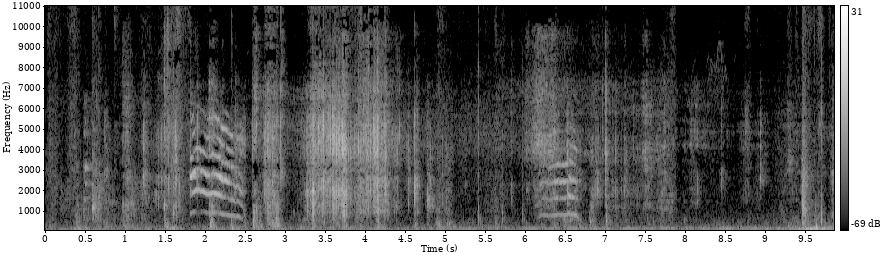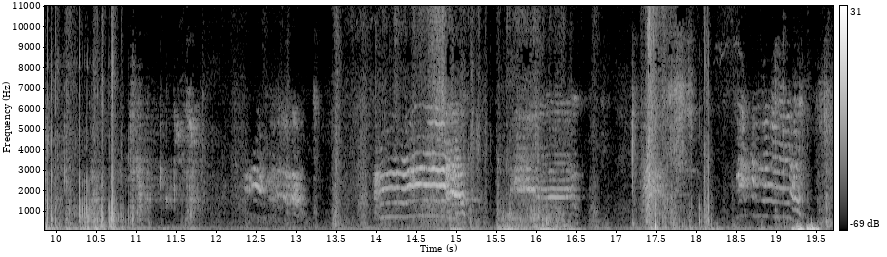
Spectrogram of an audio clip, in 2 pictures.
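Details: Yongo, also called Kuro, a retired boss cat in end-of-life care at home, gives a string of short, arching meows spaced a second or two apart, mixed with indoor crunching and chewing noises over a low steady hum.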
